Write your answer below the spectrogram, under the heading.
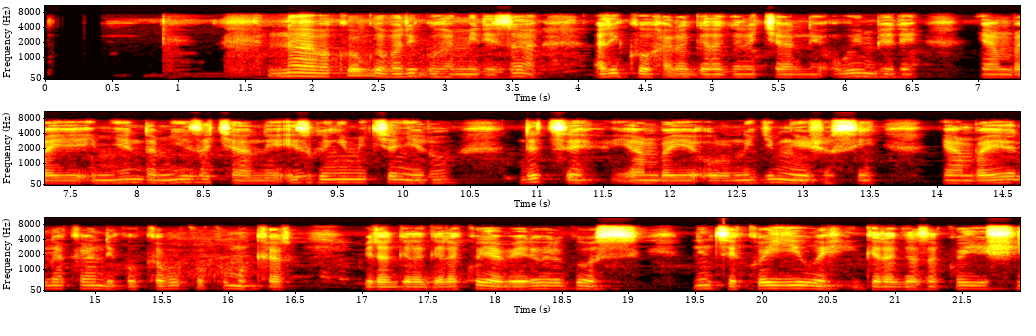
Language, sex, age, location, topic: Kinyarwanda, male, 18-24, Nyagatare, government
